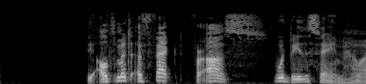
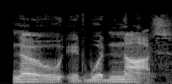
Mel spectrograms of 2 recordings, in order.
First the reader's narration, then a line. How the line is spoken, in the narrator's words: the Baron growled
